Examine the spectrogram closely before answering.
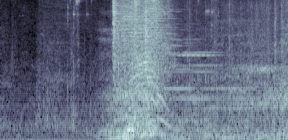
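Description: A sword is drawn sharply from its sheath.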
